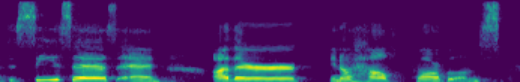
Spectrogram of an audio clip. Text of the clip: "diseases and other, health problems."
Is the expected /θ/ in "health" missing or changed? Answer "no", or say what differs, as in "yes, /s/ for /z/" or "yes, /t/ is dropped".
no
